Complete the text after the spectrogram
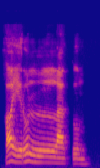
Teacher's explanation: Lamnya dibaca double tetapi tidak mendengung. Ditandai dengan ada tasdidnya. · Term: idgham bila gunna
